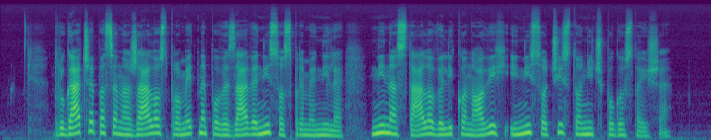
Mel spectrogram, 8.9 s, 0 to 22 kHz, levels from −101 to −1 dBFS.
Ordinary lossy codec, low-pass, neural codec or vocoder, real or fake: none; 19.8 kHz; none; real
